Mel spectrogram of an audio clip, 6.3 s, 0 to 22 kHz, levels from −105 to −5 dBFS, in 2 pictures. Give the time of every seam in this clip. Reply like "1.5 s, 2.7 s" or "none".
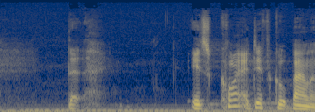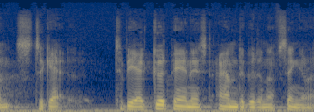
4.8 s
